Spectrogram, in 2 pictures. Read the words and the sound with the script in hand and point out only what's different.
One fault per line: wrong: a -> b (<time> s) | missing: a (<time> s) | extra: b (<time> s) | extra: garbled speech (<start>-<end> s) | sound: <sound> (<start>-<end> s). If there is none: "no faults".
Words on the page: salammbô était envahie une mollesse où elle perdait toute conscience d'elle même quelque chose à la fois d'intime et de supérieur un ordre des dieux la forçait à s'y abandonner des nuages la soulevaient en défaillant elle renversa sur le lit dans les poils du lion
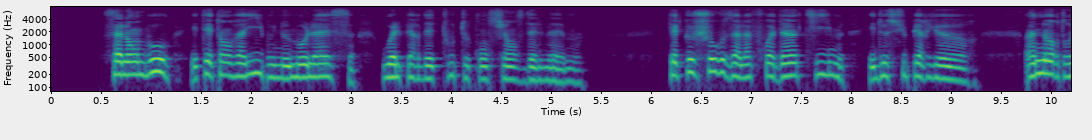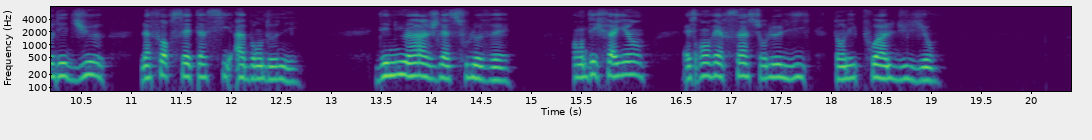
no faults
